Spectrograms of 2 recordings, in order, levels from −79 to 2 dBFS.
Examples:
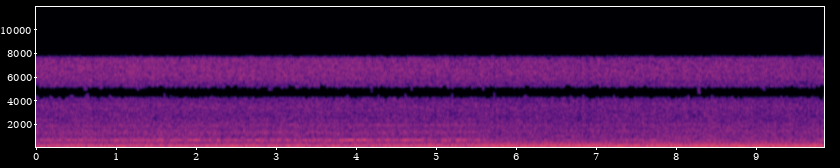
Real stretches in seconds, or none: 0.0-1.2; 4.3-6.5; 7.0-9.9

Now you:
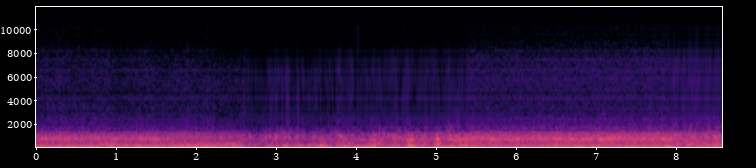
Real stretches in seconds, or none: 0.0-2.6; 5.4-7.9

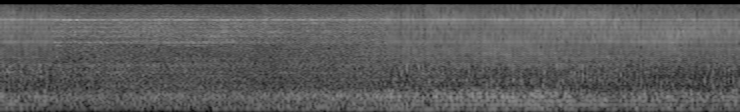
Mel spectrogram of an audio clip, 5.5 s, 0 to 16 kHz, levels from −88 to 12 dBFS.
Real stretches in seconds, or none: 0.4-2.9

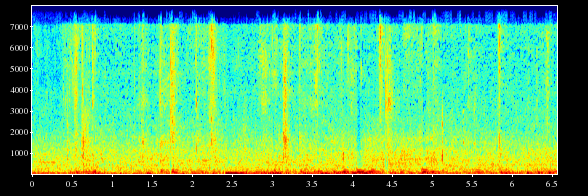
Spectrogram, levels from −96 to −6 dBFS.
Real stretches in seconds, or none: 0.0-0.7; 2.1-2.9; 3.7-6.6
